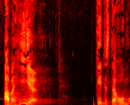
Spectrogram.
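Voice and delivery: ordinary talk

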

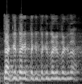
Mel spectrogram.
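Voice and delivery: rapid-fire "taka-taka" gibberish on one high note; mock speaking in tongues, loud high monotone rattle; machine-like string of meaningless syllables; imitated tongues babble. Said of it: "Und das Sprachenreden, dieses, dieses Lallen".

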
